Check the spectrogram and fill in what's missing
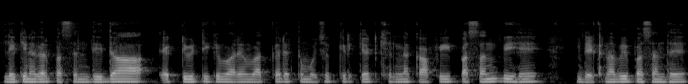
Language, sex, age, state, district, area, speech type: Hindi, male, 30-45, Madhya Pradesh, Ujjain, urban, spontaneous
